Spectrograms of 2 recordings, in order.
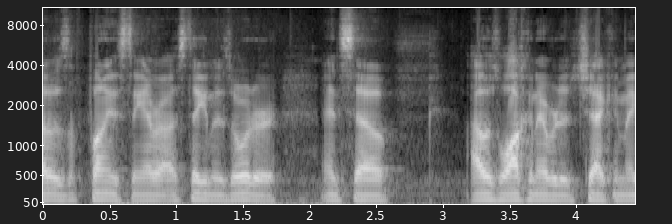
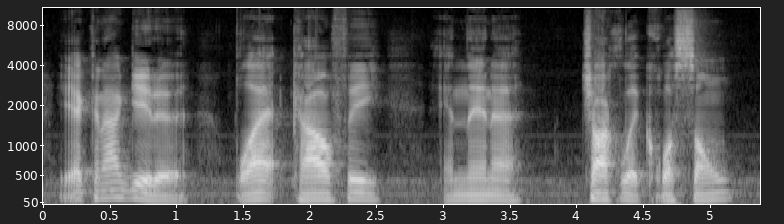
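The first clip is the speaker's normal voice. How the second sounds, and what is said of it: Put-on thick Southern accent. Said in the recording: “he had a thick southern accent ... From a thick southern accent.”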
